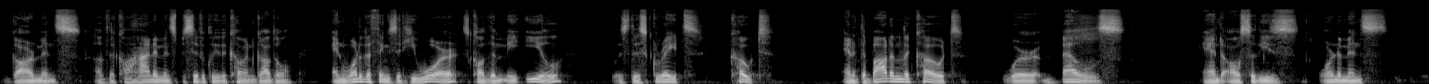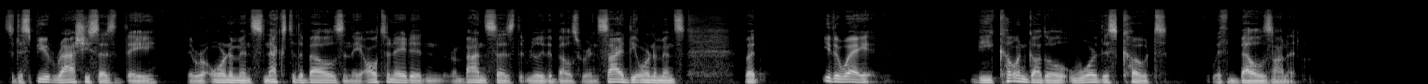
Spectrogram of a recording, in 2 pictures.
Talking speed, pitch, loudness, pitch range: 170 wpm, 95 Hz, -22 LUFS, 85-105 Hz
